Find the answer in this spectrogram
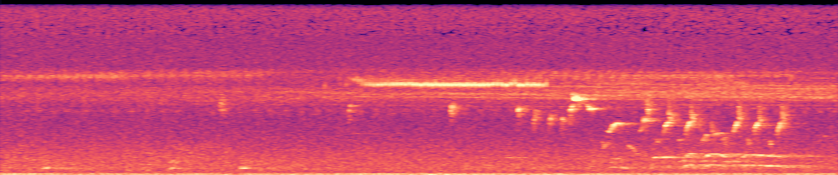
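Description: Countryside ambience: a steady high-pitched insect drone, with a bird calling in quick short chirps over the last few seconds, and a low rumble underneath.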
